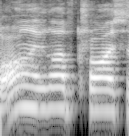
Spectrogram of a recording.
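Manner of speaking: high fake-pious imitation; mocking churchgoers. Mocking fake Christians, high sneering voice. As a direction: parrot their fake piety up high. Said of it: "so many people".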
